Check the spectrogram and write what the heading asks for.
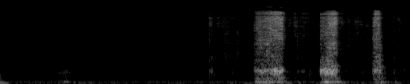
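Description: Paper torn along a ruler's edge in three short rips: a longer one about two and a half seconds in, then two quick ones within the next second.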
